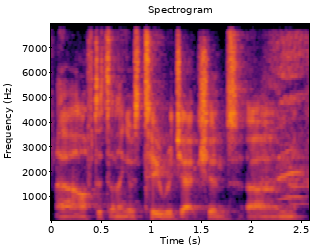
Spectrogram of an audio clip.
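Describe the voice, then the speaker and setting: A man's voice: deep voice, monotone, brisk, reverberant. A man in his thirties, raised in England, chatting as a restaurant co-founder guest in a small room, self-deprecating and full of fillers. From Brazil, raised in England. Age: 30s. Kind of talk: casual interview chat. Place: small room in an office building.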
